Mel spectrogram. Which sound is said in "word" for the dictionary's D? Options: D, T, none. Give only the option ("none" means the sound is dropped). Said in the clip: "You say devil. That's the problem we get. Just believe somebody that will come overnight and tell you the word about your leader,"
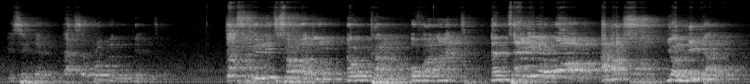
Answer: none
